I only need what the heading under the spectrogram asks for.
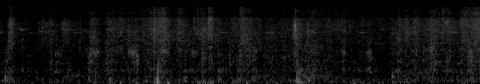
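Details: Young dog in training as a wild boar hunting dog, exercising in hot weather; rapid, steady breathy panting bursts, evenly repeated several times a second, with outdoor rustling and ground noise behind.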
